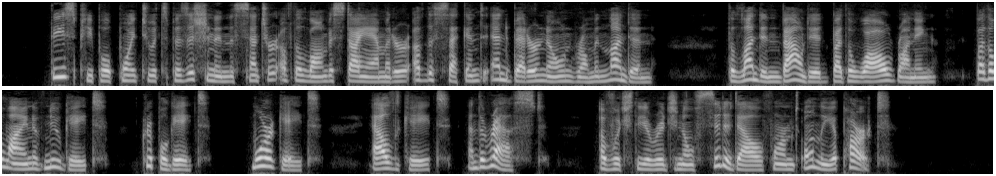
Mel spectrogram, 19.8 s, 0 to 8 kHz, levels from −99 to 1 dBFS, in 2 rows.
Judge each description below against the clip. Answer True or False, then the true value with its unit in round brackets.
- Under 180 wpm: True (145 wpm)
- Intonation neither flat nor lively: True (4.0 semitones)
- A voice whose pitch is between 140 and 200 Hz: True (185 Hz)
